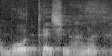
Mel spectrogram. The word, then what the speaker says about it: 모태신앙: 잘 발음하셔야 돼요. 거기다 미음에다가 오에다가 시옷하면 안 돼요. 모태, 그게 아니고 모태신앙.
